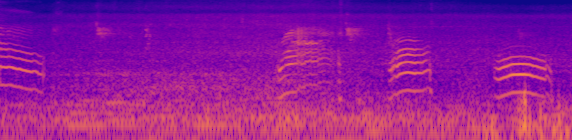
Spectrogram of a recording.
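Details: Angry kitten producing softer, arched meows, four short cries mostly in the last three seconds, each rising and dropping in pitch, over a steady low room noise.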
